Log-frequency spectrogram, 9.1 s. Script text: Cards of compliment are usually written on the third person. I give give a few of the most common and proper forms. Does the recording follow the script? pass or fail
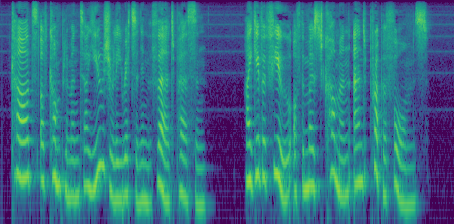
fail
